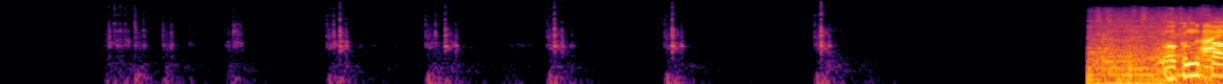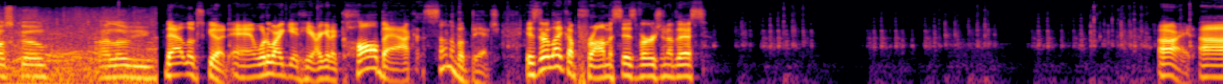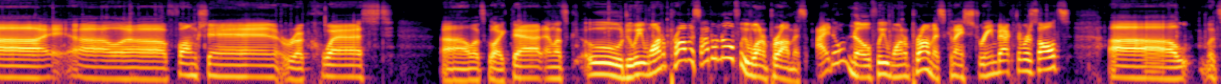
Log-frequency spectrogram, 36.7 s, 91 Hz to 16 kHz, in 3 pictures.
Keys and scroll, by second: 3.3 Tab, 3.3 typing, 3.4 Return, 4.3 Tab, 4.5 Return, 5.5 Tab, 5.5 typing, 6.7 typing, 11.8-14.0 typing, 14.1 ctrl+c, 14.5 ctrl+c, 15.1 ctrl+w, 15.4-36.6 typing, 23.2 ctrl+c, 36.5 Return.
